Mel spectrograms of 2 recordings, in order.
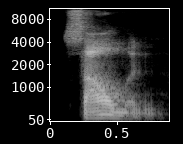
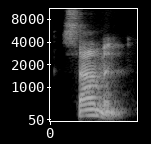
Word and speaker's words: salmon: is it Emma look exactly the silent L so not walk or Salman or calm no walk salmon some other examples might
